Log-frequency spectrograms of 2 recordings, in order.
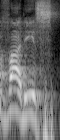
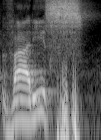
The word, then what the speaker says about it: variz: Vejam, embora variz se escreva com Z, o som é de C. Nós temos que levar em conta aqui, não é a escrita, é o som. Varice, variz.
